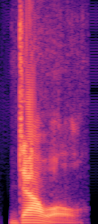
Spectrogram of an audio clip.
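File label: "dowel", American English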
